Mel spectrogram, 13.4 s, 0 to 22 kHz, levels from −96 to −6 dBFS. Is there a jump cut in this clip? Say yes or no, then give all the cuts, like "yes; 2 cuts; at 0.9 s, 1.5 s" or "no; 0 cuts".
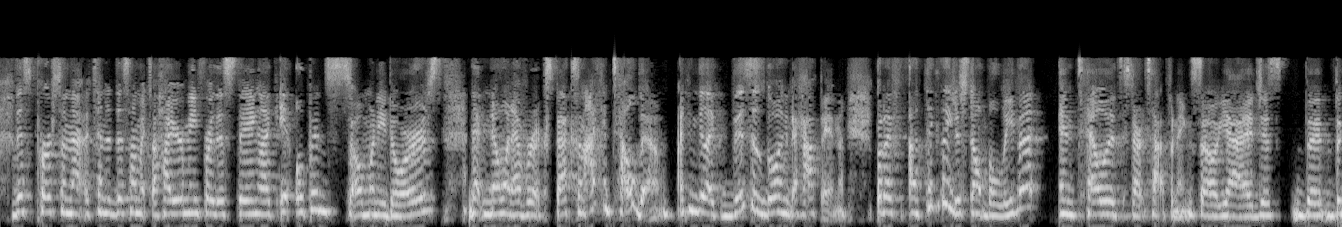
yes; 1 cut; at 11.2 s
